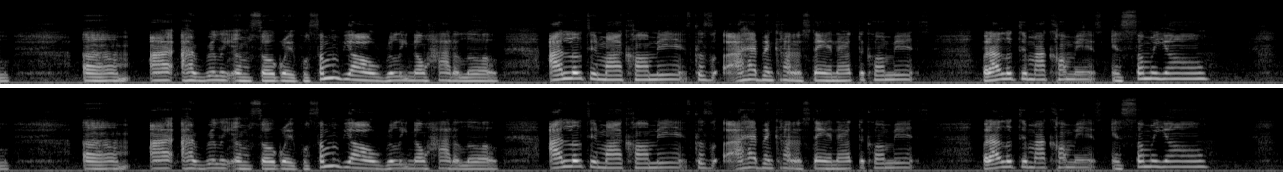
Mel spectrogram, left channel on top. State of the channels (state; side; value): quieter; right; 4.1 dB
